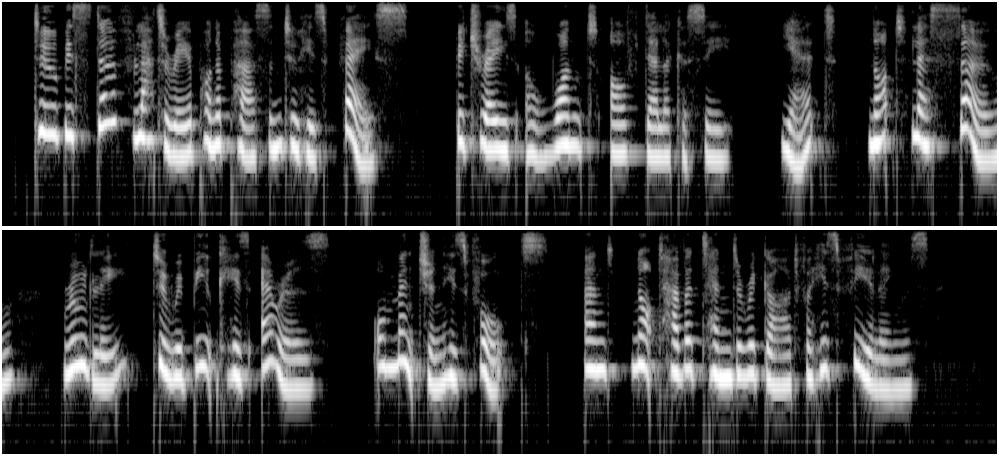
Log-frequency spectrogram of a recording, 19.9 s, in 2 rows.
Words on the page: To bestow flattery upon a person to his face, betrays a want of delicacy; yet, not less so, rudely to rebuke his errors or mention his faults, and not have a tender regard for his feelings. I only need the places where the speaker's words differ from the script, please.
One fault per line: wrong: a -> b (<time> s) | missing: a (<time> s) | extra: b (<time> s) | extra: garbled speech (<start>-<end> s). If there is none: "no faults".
no faults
